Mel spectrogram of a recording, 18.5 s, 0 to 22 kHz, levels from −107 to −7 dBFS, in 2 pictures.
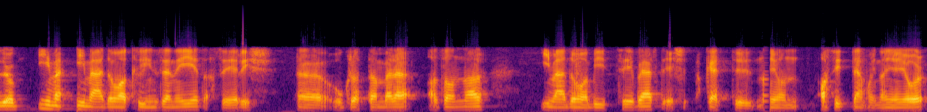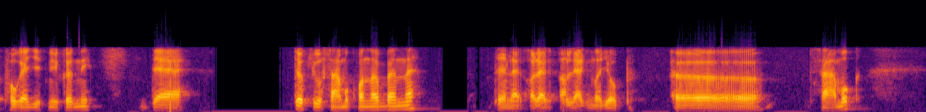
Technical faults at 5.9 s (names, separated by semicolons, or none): none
